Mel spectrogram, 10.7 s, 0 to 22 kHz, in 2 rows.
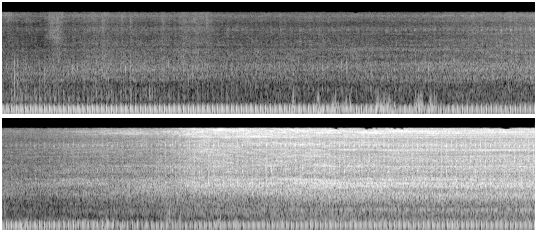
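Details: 2007 BMW 335 after winter storage and a valve cover gasket change, with fault codes: rough, lumpy idle stumbling about three times a second over the engine drone; misfire, cause not yet found.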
